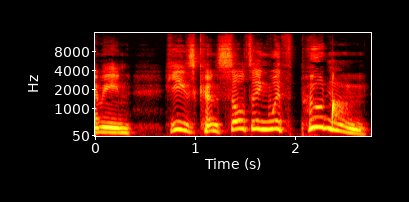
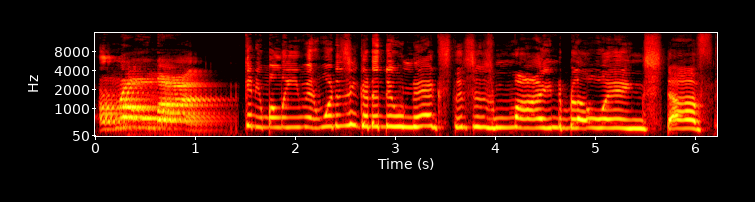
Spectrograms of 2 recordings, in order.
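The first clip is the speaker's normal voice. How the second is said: mock amazement; 7 semitones higher than usual. Fake awe at the robot.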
